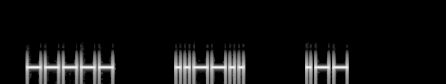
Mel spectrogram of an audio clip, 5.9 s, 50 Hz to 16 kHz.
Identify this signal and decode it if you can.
Morse code, heard as a keyed tone, about 20 wpm, spaced as for 8 wpm, 700 Hz. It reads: 0?W
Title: 218 Lesson 35e - Number 0 - Three Characters 20wpm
